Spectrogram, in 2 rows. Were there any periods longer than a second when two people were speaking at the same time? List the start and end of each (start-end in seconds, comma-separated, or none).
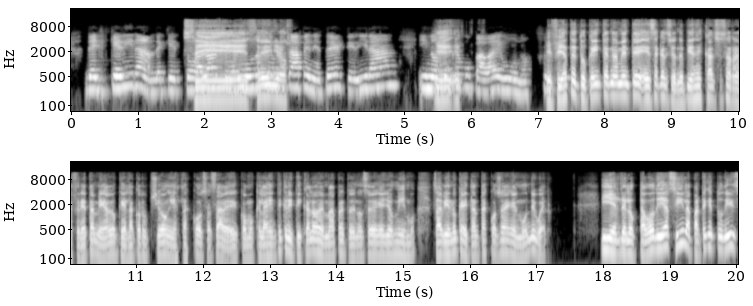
1.7-3.3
